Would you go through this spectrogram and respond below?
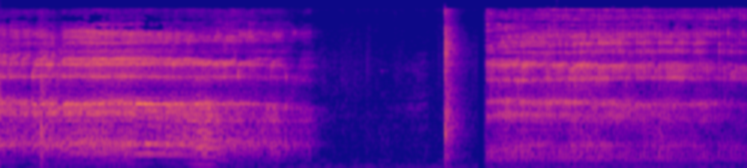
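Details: Long loud rumbling belch, pause, brief sharp sound, then second drawn-out belch; burping.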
